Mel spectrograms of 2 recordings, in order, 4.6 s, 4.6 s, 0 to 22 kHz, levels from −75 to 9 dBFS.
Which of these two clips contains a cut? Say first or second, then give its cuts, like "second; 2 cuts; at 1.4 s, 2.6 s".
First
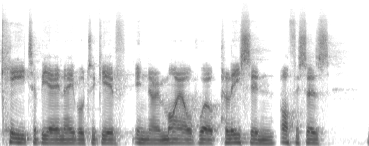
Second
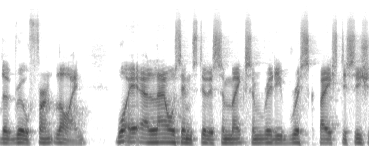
first; 2 cuts; at 1.7 s, 3.5 s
